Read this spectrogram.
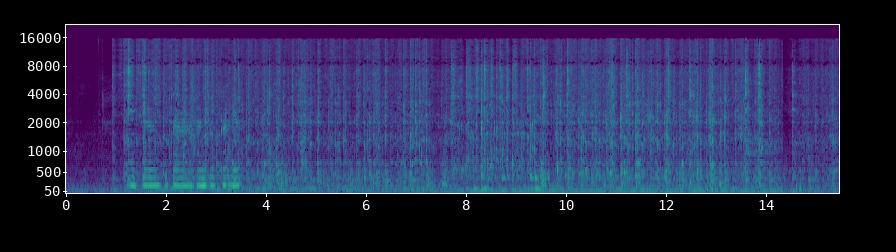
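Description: A wire whisk beats rapidly against a metal bowl, clinking and rattling.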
